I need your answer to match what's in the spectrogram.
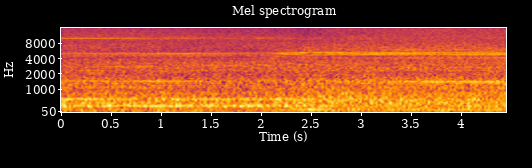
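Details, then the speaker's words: Cheap used CNC mill spindle commanded M3 at 500 RPM in low gear (two-belt high/low gear system) before switching to 3,000 RPM high gear; steady, smooth hum with faint constant tones, no knocks or grinding. Normal spindle running. "oh yeah that thing sounds smooth so let's try to kick it in high gear speed 3,000"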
